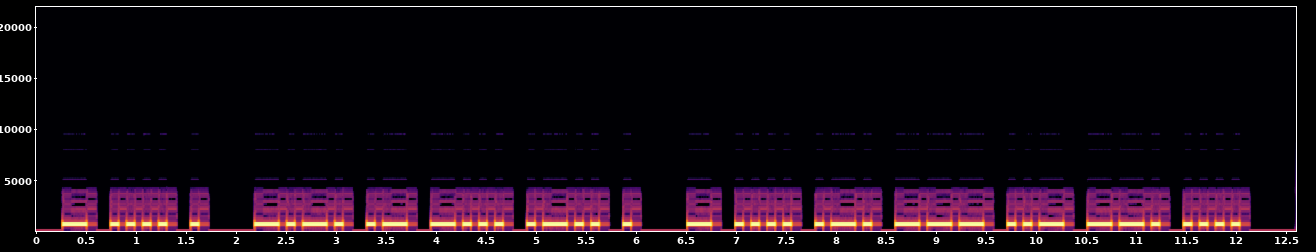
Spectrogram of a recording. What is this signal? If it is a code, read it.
Morse code, heard as a keyed tone, about 15 wpm, 750 Hz. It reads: THE CABLE THROUGH
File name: cwa / W1AW-Level2 / 15WPM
